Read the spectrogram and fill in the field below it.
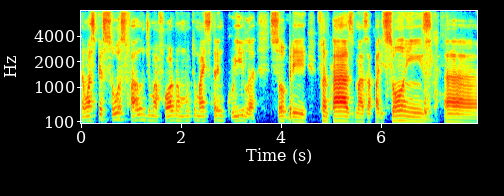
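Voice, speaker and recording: Intonation fairly even, a man talks at a very slow pace. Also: medium pitch for a man. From Rio Grande do Sul, Brazil (north, small town). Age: 40s. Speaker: spiritual medium. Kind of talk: interview testimony.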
